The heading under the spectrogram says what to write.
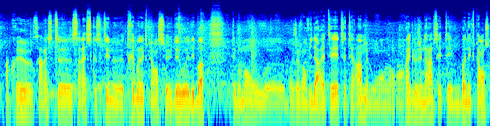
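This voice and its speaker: Fairly quick pace with a monotone, flat intonation. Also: man. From France. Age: 20s. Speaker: vlogger, barber on working holiday. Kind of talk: casual vlog talk to camera. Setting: airport café. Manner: hesitant, many fillers.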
